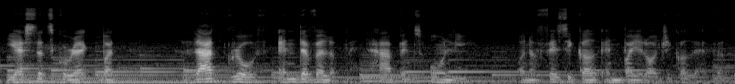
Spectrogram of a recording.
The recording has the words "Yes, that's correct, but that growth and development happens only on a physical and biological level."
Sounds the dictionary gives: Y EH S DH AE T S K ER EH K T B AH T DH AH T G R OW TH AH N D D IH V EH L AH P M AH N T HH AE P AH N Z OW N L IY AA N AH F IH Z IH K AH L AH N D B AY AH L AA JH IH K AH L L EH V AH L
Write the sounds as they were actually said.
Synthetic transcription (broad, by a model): Y EH S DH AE T S K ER EH K T B AH T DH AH T G R OW TH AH N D D IH V EH L AH P M AH N T HH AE P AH N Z OW N L IY AA N AH F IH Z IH K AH L AH N D B AY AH L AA JH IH K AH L L EH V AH L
